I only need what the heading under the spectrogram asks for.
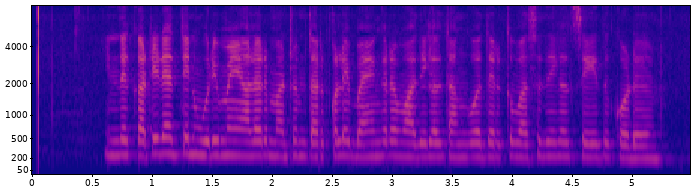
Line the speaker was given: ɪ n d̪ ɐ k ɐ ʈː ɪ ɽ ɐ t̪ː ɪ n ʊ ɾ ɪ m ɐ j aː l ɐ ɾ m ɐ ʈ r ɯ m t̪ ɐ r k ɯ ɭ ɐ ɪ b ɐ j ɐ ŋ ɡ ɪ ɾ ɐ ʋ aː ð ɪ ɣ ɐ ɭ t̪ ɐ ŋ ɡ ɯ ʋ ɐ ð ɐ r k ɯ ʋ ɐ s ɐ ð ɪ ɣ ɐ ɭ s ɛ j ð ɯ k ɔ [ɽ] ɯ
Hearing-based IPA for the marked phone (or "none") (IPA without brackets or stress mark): ɽ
